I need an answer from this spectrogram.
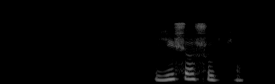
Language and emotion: Russian, neutral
